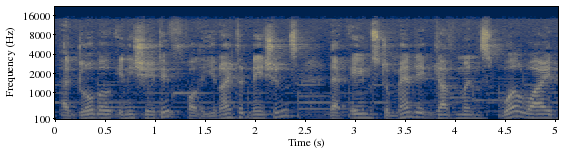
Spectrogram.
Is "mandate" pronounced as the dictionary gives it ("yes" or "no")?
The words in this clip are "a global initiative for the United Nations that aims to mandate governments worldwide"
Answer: yes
